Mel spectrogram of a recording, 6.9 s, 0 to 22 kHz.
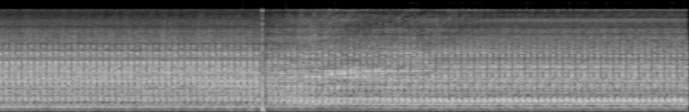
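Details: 2008 Ford Mondeo Mk4 2.3 L engine, 203,000 km: steady idle with a sharp, regular tick about four per second over the engine note; a knock of unknown source.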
